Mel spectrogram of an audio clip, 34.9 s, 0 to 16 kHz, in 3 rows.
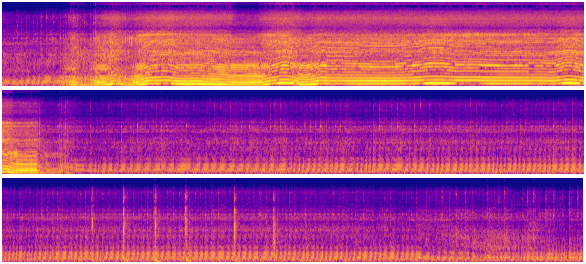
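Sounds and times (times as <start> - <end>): chainsaw cutting wood: 0.0 - 34.9
hammer striking wedge: 25.0 - 27.3, 27.9 - 28.9.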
